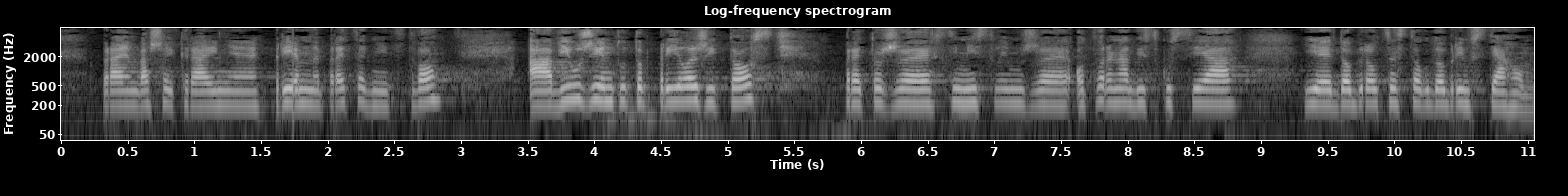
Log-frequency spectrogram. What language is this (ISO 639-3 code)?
slk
